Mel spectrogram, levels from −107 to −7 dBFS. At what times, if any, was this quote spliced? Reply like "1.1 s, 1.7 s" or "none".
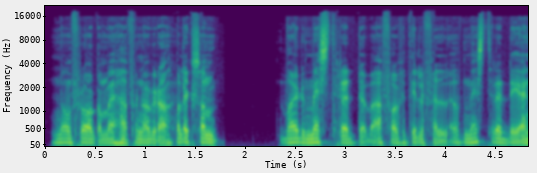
1.3 s

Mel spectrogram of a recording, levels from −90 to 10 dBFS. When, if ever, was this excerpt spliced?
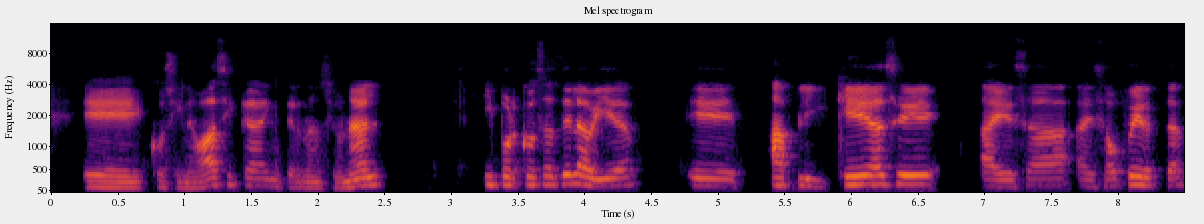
5.3 s

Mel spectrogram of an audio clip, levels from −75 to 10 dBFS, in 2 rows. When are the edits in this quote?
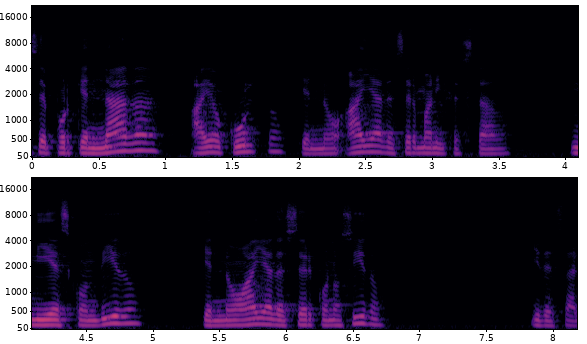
1.9 s

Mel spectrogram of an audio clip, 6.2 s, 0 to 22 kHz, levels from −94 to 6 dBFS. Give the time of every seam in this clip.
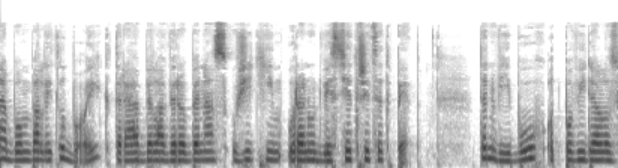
none

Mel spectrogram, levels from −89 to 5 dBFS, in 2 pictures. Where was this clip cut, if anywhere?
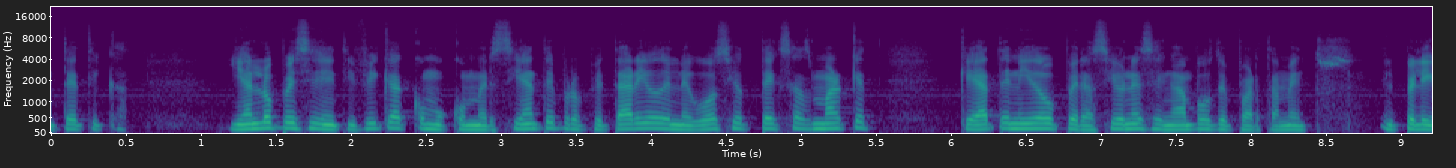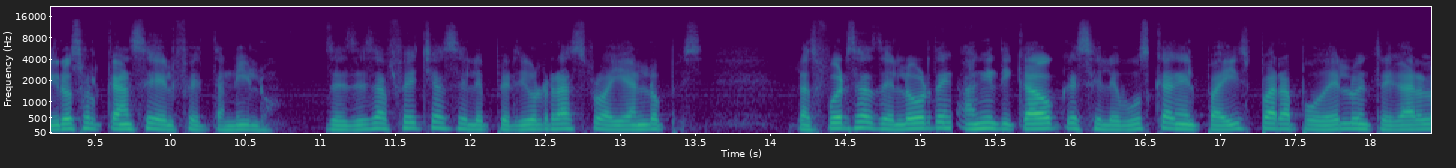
8.8 s, 11.0 s, 15.2 s

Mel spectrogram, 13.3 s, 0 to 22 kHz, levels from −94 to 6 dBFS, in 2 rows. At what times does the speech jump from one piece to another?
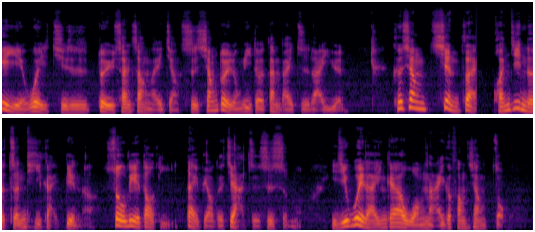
none

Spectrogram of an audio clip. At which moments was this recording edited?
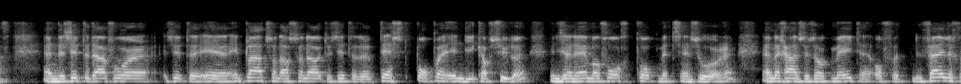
none

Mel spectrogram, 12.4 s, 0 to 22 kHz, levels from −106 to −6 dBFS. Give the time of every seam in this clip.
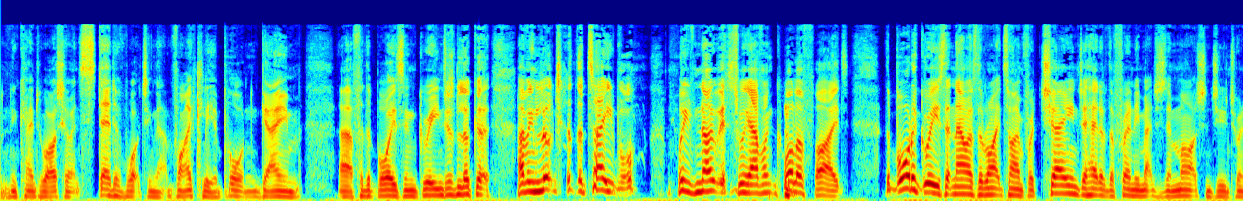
4.4 s

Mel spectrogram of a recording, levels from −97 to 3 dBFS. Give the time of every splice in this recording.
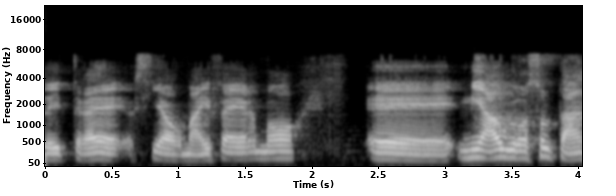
none

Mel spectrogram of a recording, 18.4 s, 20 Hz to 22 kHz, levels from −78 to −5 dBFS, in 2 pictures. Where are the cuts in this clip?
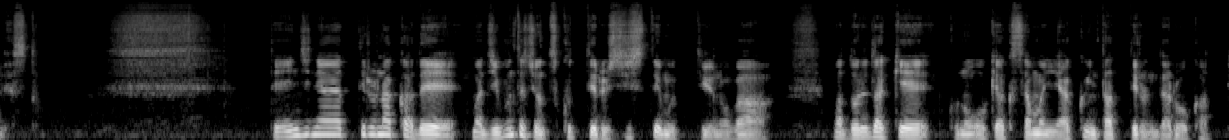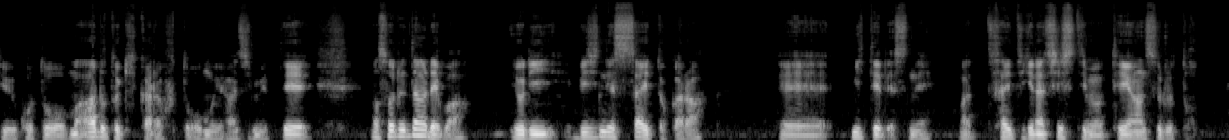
1.9 s

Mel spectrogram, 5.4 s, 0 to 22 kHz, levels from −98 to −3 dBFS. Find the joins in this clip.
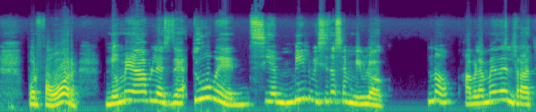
1.9 s

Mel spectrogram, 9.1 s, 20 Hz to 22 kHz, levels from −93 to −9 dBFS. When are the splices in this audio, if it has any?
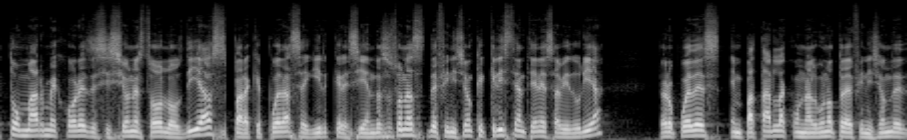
none

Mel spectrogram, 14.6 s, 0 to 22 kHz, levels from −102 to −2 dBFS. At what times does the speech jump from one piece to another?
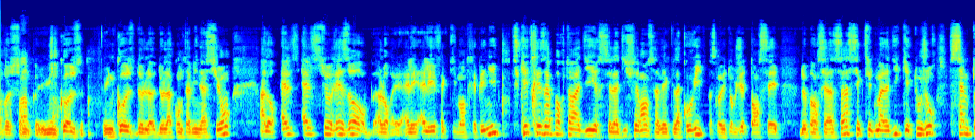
7.6 s

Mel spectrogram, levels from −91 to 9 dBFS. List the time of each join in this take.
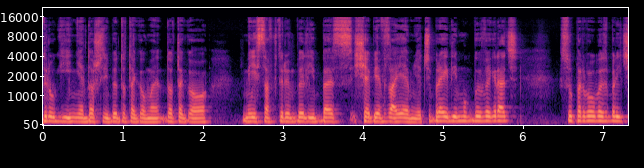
none

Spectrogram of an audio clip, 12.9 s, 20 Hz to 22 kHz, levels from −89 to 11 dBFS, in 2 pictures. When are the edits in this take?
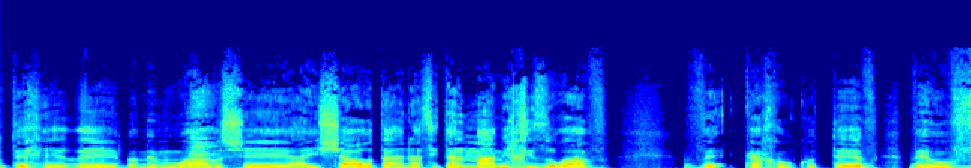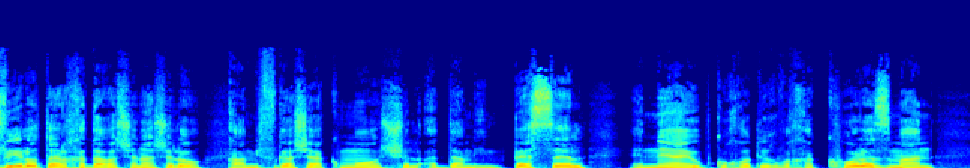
6.0 s, 8.0 s

